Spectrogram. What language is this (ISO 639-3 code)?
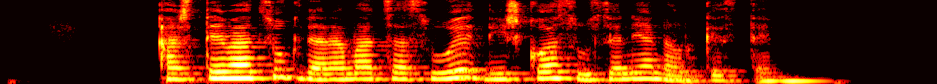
eus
